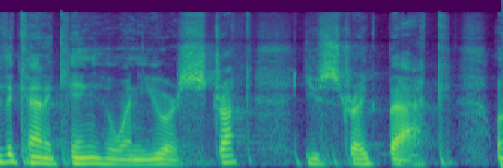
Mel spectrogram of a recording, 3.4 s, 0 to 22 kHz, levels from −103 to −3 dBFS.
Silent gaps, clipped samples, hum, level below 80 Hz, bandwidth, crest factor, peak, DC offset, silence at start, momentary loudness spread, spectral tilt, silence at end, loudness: none; under 0.1%; none; -74 dBFS; 16 kHz; 16 dB; -10 dBFS; under 0.1%; 0 s; 14 LU; -4.5 dB/octave; 0 s; -26 LUFS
